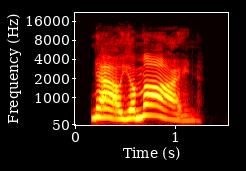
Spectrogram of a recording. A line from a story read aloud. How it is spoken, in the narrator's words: yelled Mr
